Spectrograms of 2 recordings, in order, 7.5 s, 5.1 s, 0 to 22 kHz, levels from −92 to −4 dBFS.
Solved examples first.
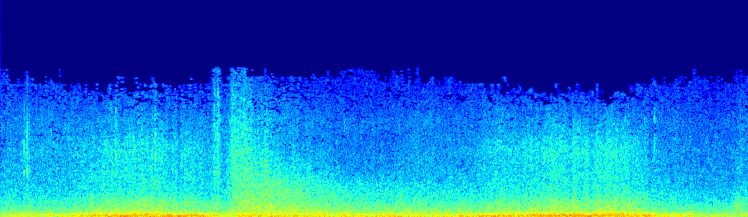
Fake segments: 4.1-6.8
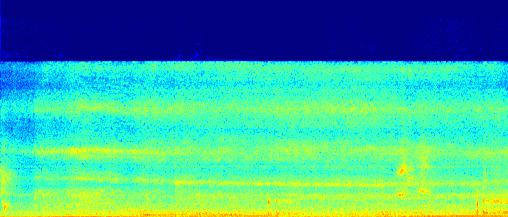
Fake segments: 0.0-0.8; 1.4-5.1

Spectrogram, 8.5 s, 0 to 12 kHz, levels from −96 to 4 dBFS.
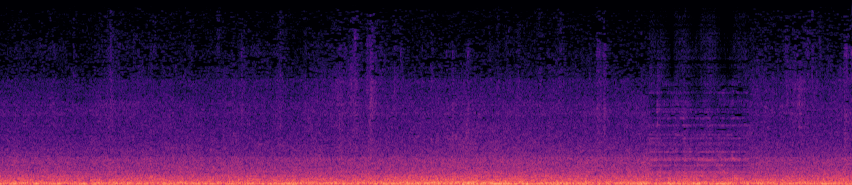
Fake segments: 6.5-7.5

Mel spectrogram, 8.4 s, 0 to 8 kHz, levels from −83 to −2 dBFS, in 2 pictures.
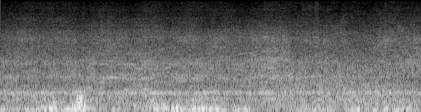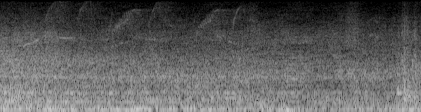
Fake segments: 0.9-2.9; 6.7-7.8

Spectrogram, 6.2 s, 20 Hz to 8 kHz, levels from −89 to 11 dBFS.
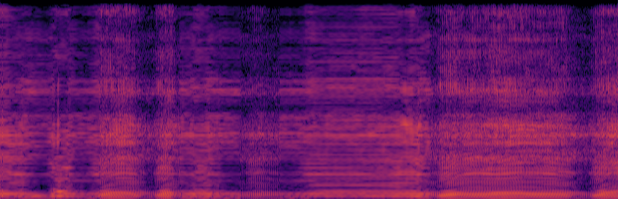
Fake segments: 0.0-1.0; 1.8-2.4; 2.8-4.3

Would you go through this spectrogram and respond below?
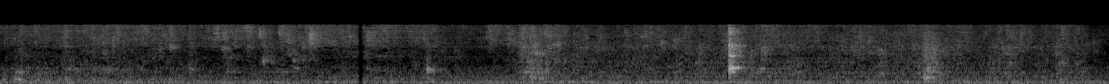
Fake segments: none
